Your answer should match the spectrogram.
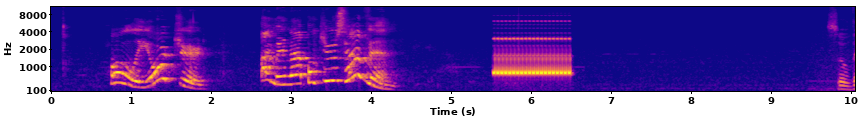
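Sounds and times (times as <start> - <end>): telephone ringing: 5.5 - 6.6.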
